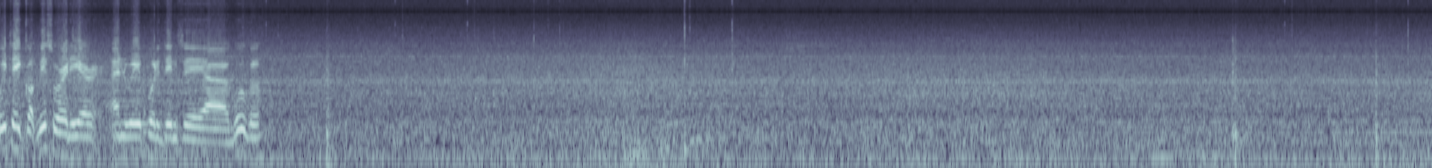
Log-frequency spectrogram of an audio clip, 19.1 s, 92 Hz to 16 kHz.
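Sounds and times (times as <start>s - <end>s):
low rumbling background noise: 0.0s - 19.0s.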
